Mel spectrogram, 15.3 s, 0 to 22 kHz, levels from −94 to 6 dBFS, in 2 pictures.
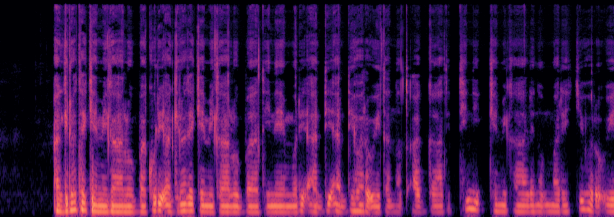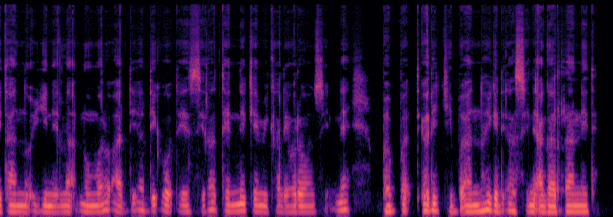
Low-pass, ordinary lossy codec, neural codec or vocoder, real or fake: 19.8 kHz; Opus, 64 kbps; none; real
